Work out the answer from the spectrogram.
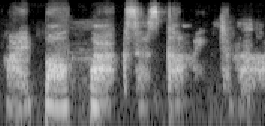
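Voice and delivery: hushed secretive whisper. Real, not acted. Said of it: "Why are we whispering?".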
